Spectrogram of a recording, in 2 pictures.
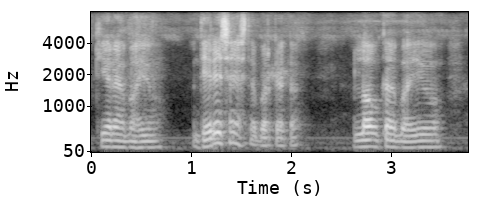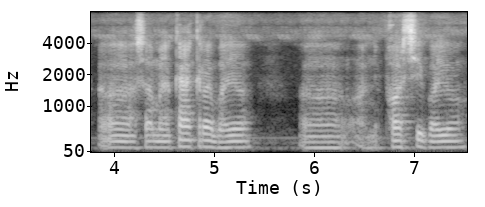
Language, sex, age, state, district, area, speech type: Nepali, male, 30-45, West Bengal, Kalimpong, rural, spontaneous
